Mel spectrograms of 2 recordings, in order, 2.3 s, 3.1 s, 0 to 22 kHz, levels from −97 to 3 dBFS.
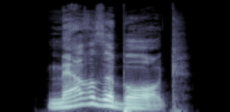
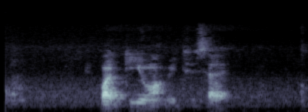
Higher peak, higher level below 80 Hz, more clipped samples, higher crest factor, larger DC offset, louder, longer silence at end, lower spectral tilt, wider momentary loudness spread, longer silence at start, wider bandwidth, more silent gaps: about the same, -4 dBFS vs -6 dBFS; first, -36 dBFS vs -84 dBFS; neither; second, 16 dB vs 26 dB; neither; first, -18 LUFS vs -29 LUFS; second, 0.5 s vs 0.8 s; first, -6.5 dB/octave vs -4.5 dB/octave; second, 11 LU vs 18 LU; first, 0.5 s vs 0.1 s; first, 19 kHz vs 9.2 kHz; neither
